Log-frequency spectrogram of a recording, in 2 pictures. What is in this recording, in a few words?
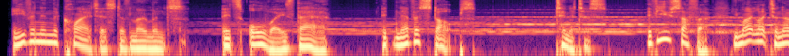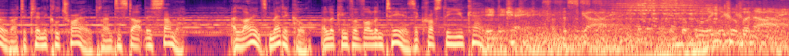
commercial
